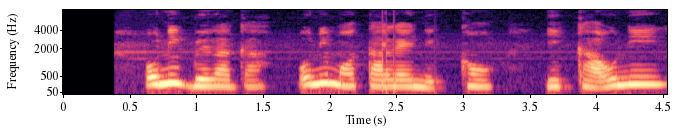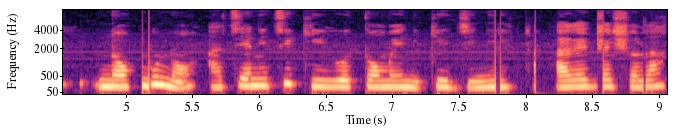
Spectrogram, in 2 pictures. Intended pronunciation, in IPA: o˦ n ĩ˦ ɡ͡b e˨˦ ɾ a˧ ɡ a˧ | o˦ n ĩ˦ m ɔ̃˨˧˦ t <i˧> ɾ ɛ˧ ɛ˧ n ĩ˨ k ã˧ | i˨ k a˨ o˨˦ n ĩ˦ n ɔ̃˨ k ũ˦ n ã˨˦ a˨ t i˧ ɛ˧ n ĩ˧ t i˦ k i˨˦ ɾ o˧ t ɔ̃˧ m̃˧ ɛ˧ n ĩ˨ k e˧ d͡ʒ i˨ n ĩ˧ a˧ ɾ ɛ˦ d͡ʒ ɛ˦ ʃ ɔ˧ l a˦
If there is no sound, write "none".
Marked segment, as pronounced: a˧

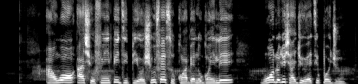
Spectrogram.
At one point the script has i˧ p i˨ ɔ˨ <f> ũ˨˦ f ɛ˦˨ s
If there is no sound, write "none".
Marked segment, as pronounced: ʃ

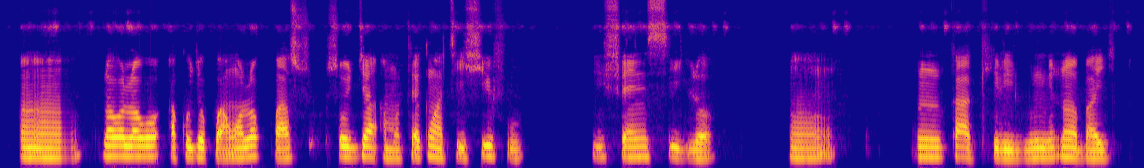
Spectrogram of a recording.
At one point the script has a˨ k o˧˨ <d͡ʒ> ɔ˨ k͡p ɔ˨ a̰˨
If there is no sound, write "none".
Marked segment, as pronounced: d͡ʒ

